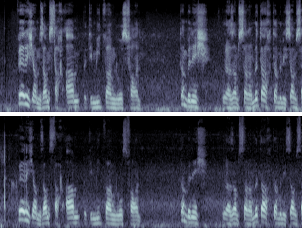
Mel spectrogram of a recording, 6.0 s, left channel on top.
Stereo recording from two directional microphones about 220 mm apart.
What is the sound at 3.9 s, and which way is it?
Speech, 20° left (ahead or behind).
